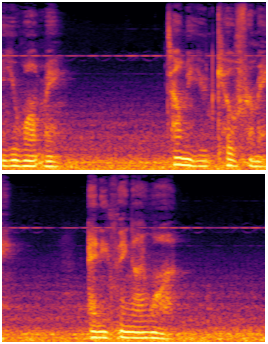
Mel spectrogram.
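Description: A young woman speaks softly and seductively, close by.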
